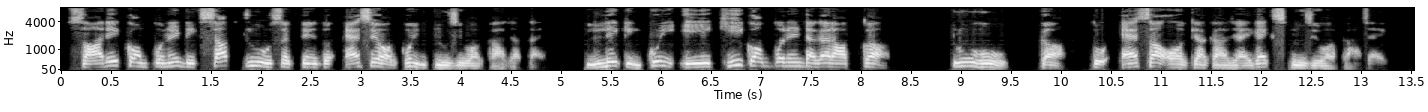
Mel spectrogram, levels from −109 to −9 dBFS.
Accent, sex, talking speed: native, male, 165 wpm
